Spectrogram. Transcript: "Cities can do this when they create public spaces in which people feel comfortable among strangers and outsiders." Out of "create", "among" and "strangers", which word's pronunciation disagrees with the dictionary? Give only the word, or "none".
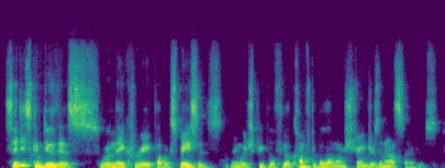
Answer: none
